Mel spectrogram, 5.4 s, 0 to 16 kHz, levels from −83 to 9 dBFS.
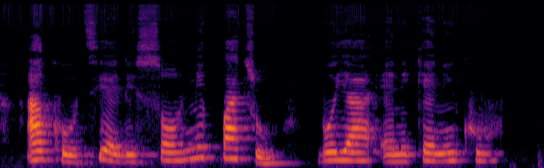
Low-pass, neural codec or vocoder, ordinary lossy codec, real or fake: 14.4 kHz; none; none; real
